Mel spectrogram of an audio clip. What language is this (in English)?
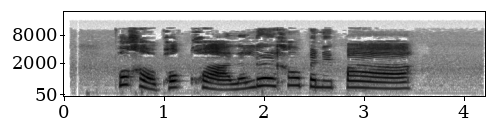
Thai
